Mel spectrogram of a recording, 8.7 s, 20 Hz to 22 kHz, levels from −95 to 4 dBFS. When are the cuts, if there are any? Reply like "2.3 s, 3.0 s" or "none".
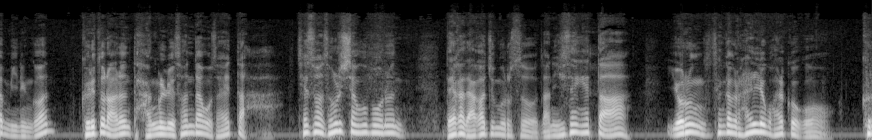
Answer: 6.1 s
